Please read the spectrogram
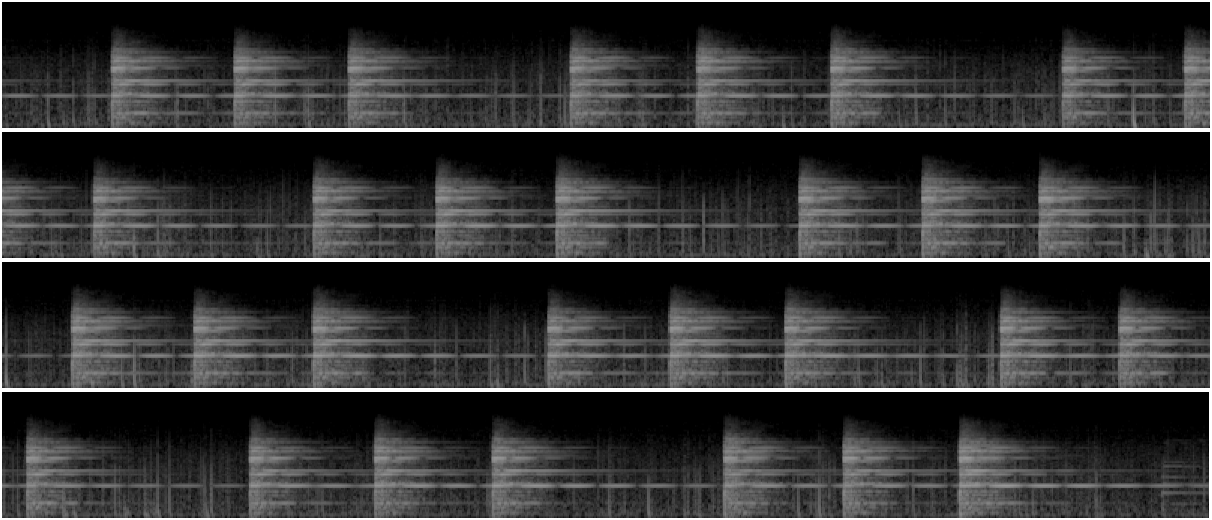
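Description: Temple bell rung in repeated groups of about four strikes, a group roughly every three seconds, each strike ringing on.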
